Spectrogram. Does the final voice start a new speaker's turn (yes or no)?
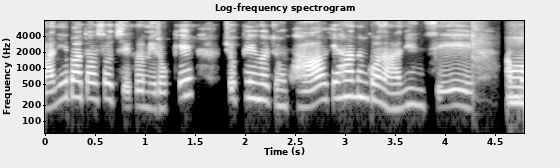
yes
